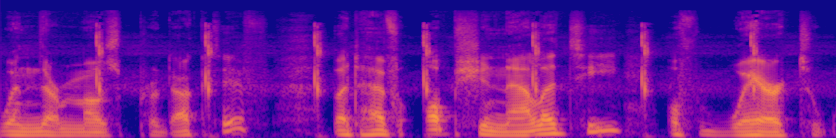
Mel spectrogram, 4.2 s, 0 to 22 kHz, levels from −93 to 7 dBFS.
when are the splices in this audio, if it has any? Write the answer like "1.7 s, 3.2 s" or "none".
3.2 s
